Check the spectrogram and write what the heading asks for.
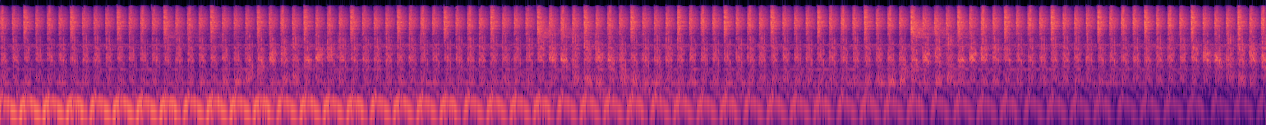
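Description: Electronic dance music (techno/tech-house) from a DJ mix, with fast, even percussion ticking and a sustained synth texture. The deep bass gradually drops out and the overall level slowly falls, as in a breakdown or transition between tracks.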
